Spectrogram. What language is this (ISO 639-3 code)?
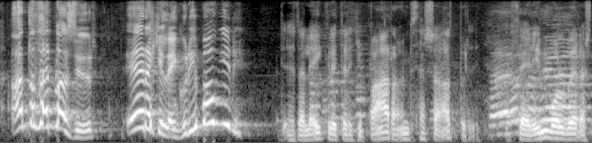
isl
